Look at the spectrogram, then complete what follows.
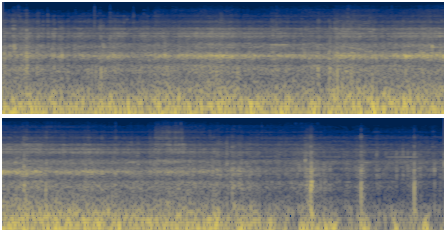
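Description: Wind rushing over a rider-mounted camera microphone and knobby tyres rolling on dirt and grass as a downhill mountain bike coasts to the finish, with a steady high hum through the first half. Near the end, as the bike slows, a few separate sharp clicks.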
